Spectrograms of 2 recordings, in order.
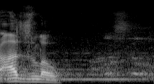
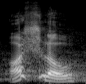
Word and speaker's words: Oslo: oh right oslo now how you say it I slower oslo a slow yeah not too slow just a slow oslo with a douche okay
